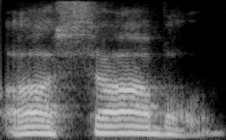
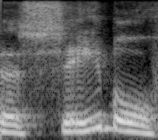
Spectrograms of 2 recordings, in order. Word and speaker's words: Ausable: assab oh assab um it's French you know a sable um which means I think we're the where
